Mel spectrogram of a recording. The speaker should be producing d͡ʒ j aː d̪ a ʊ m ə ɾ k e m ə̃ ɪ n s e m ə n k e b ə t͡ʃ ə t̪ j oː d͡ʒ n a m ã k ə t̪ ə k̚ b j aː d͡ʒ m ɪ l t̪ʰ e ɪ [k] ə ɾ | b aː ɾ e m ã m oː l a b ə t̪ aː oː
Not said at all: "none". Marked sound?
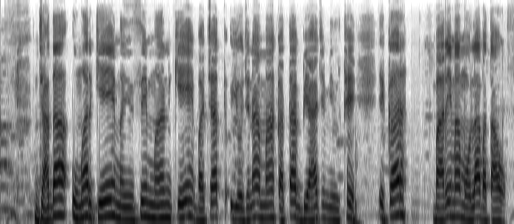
k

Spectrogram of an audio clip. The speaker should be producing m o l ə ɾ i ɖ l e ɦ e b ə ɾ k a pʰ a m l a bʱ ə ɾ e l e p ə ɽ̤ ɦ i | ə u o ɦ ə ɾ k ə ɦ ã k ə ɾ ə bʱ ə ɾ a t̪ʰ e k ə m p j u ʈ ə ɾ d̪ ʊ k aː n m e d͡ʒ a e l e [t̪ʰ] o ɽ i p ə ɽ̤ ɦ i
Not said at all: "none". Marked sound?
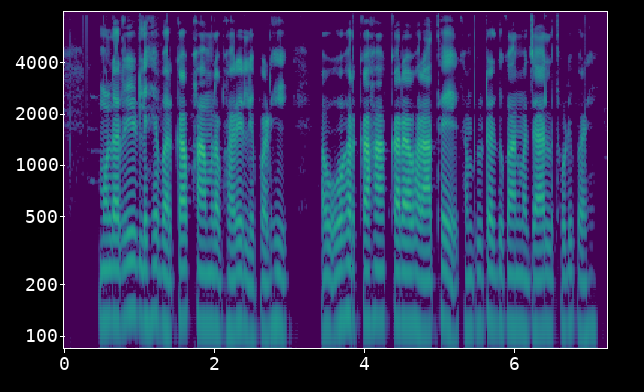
t̪ʰ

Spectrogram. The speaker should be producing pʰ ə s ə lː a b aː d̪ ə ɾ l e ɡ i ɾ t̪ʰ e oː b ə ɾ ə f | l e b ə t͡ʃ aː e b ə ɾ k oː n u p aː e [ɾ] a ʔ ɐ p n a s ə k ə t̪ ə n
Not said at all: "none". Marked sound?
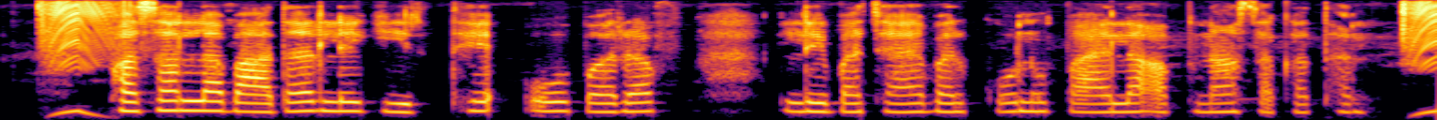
l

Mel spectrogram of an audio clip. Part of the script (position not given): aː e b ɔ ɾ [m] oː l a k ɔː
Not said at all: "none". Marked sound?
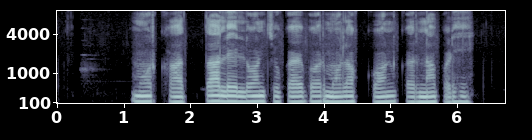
m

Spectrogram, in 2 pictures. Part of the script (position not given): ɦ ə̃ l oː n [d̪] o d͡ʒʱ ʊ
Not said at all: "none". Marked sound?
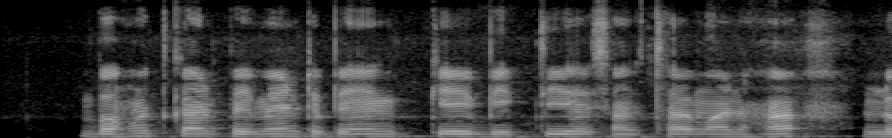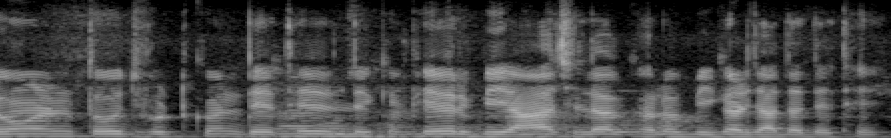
t̪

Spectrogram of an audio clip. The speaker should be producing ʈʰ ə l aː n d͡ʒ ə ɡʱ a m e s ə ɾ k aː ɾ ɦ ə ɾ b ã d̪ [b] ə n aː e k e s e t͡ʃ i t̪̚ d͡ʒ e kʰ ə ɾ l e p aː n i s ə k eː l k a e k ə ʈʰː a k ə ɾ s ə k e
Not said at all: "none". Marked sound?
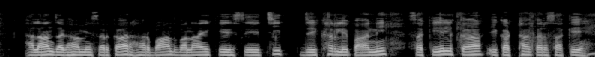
b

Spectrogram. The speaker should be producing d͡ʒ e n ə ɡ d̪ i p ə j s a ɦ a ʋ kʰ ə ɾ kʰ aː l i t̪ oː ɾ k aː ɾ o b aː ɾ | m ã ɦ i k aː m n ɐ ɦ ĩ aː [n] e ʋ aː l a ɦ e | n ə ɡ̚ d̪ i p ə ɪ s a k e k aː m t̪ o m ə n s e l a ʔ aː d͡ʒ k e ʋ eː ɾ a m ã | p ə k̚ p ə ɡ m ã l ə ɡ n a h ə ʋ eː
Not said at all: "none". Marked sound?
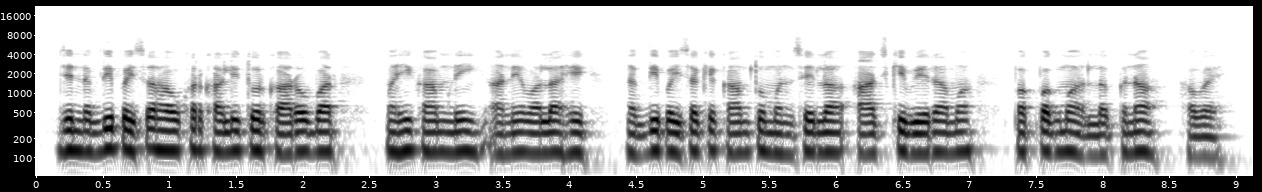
n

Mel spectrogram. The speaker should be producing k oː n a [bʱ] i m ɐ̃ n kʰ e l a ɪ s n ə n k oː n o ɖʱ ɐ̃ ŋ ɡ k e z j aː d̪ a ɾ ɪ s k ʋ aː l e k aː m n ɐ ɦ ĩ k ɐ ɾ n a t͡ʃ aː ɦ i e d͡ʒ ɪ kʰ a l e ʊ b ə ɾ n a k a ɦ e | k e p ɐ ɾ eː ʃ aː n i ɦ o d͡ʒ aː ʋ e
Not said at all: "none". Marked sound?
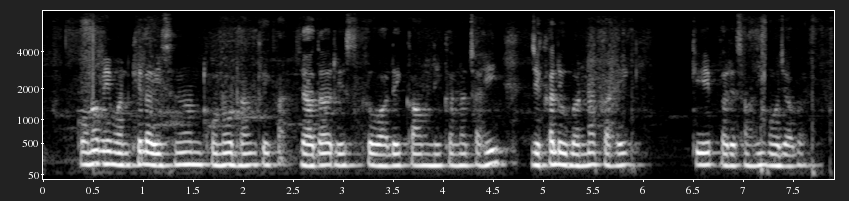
bʱ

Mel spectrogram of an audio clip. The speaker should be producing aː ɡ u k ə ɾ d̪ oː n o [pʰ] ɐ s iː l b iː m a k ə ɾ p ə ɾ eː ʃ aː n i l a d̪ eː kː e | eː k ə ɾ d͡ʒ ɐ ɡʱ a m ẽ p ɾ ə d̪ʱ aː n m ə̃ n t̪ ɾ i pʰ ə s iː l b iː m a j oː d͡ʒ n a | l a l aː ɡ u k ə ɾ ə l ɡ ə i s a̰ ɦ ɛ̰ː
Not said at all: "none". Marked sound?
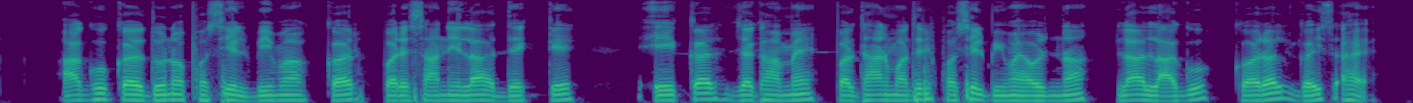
pʰ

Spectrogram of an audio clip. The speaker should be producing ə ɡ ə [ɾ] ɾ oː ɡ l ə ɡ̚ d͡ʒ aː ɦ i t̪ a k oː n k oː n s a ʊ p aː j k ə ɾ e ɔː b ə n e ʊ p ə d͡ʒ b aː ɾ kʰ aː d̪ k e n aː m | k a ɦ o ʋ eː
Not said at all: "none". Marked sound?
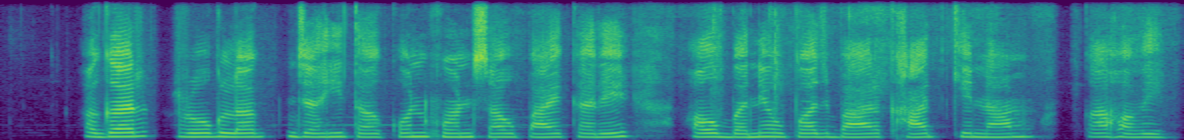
ɾ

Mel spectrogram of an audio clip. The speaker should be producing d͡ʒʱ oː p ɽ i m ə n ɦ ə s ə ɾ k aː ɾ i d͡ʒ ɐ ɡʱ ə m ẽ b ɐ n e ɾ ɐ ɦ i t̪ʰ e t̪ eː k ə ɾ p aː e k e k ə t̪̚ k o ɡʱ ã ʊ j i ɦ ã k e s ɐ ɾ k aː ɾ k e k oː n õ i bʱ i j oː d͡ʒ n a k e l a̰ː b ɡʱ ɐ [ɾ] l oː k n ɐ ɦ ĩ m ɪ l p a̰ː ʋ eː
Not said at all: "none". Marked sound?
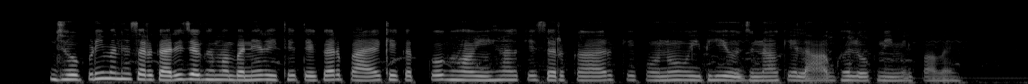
none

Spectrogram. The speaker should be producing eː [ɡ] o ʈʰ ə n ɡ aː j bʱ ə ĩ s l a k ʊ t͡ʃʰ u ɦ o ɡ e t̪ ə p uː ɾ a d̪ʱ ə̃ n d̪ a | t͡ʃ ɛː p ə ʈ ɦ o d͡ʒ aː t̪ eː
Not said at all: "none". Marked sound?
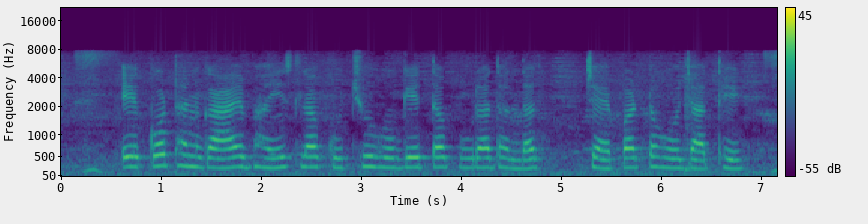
k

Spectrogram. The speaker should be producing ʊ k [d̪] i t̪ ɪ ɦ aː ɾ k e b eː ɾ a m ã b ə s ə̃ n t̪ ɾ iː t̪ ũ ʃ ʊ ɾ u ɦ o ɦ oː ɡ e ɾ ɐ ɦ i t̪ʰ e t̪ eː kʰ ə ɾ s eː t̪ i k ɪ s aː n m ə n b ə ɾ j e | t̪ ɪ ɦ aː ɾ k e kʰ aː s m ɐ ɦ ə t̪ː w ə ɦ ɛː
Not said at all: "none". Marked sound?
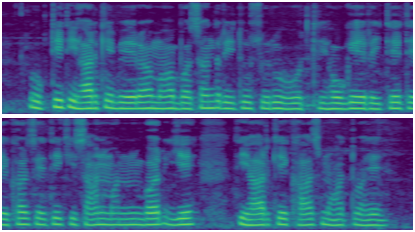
t̪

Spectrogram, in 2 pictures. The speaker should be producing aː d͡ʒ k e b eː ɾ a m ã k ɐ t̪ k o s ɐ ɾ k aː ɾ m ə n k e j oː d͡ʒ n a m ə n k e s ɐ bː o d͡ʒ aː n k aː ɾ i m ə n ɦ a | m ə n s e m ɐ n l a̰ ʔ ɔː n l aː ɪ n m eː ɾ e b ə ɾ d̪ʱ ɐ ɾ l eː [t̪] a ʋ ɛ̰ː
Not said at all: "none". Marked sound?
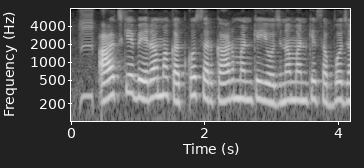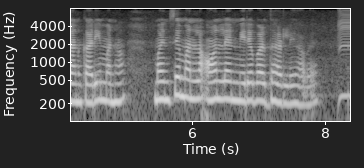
none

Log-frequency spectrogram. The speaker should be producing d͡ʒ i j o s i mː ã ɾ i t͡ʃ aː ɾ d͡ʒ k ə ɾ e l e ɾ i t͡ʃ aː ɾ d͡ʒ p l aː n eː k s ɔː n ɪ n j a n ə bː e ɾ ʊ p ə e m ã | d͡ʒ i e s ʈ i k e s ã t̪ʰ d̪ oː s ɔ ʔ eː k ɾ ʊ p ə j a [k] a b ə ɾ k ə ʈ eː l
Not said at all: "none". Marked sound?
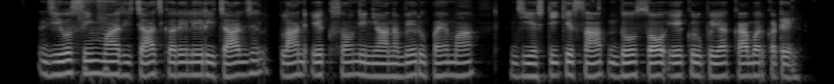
k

